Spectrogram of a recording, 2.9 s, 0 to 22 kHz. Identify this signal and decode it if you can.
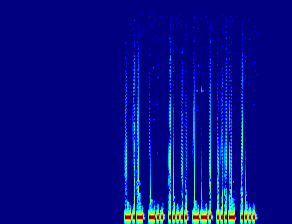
Morse code, heard as a keyed tone, about 60 wpm, 700 Hz. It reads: KD5GVH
